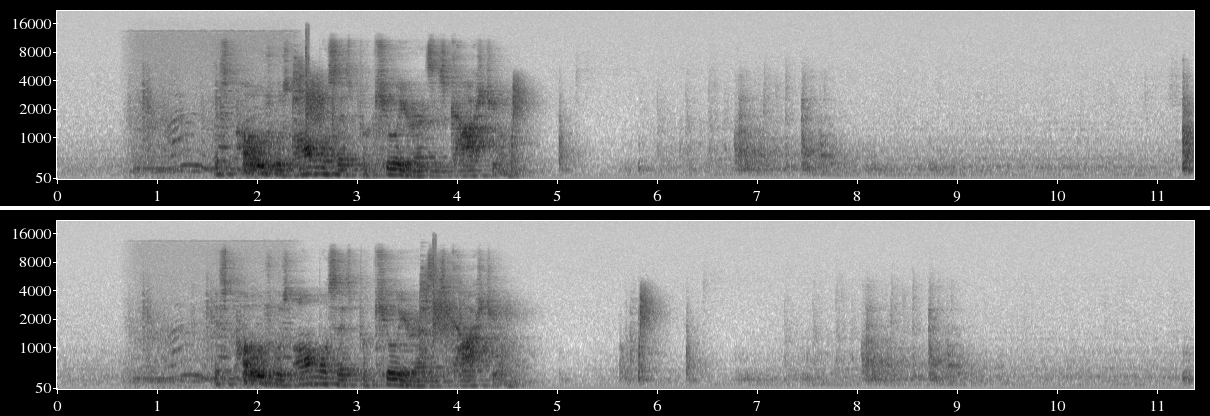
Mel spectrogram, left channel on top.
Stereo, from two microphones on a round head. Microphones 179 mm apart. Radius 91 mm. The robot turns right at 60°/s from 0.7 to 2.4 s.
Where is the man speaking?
35° right, 1.2 m; by 4.6 s 15° left, 1.2 m.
